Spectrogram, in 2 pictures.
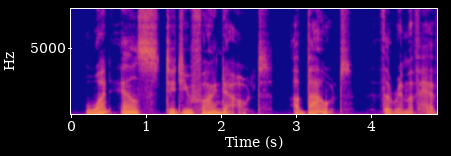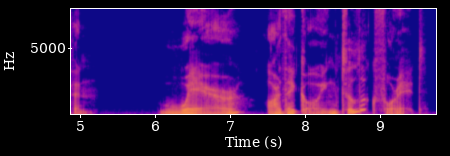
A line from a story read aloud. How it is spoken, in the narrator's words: said Nettlebrand in a dangerously soft voice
